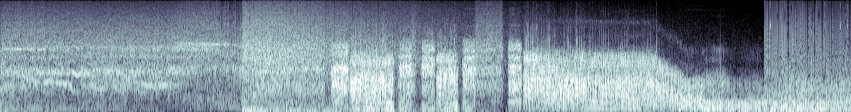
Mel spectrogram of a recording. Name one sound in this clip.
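Loud electronic music plays through speakers.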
